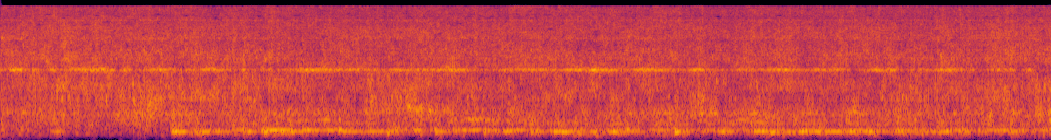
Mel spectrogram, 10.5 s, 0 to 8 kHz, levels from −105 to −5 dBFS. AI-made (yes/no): yes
